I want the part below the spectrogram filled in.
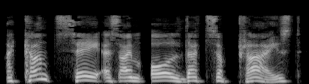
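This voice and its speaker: A man putting on a kind, motherly healer woman in a storybook, her voice lifted well above his own and pushed a little louder. She soothes and scolds gently and does not back down. The recording is dry and close. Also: on the high side, slow, no room sound, voice pushed up. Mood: defensive. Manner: soothing, scolding gently, stands her ground when pressed.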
